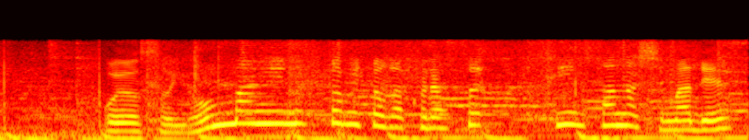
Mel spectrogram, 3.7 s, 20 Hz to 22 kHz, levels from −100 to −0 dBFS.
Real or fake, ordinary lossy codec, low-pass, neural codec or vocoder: fake; none; none; codec, 16 kHz, 6 kbps, DAC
